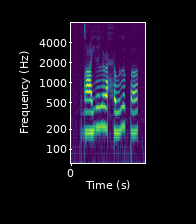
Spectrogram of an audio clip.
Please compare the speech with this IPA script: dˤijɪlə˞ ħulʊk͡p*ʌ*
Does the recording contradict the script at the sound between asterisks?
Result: no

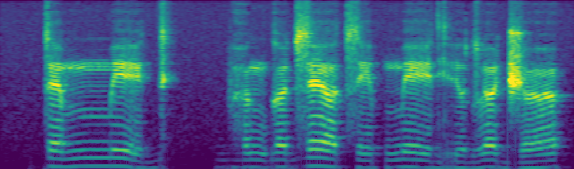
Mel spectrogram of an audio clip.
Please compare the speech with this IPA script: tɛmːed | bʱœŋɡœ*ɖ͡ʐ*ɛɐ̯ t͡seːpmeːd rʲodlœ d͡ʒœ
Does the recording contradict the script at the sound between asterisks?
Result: yes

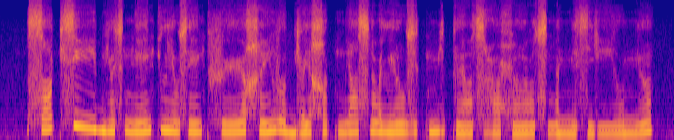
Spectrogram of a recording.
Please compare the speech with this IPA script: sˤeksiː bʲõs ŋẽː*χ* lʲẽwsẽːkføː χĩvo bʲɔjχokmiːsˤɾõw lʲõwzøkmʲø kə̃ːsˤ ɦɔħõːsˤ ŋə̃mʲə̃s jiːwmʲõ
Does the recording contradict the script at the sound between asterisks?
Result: yes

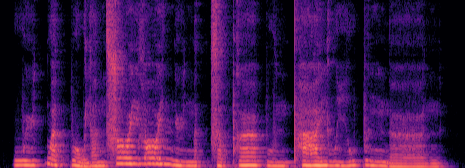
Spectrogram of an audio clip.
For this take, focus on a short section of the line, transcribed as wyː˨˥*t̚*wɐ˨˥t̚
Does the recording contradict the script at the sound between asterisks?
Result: no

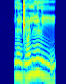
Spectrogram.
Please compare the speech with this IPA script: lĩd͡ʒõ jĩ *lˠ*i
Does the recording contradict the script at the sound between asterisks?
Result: yes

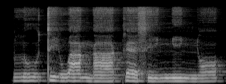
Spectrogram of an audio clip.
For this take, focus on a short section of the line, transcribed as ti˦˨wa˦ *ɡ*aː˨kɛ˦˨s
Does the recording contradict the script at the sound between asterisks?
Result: yes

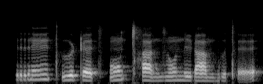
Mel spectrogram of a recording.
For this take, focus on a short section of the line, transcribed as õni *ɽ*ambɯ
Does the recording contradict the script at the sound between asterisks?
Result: no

